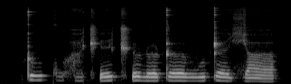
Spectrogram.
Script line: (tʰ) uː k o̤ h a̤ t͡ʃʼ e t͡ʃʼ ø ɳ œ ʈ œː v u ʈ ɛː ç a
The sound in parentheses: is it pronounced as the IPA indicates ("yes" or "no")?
no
